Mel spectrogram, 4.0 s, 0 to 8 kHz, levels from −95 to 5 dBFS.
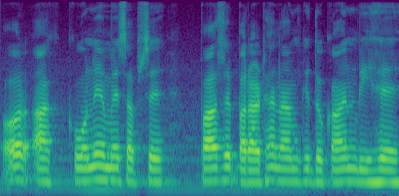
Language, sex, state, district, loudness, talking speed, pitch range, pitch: Hindi, male, Madhya Pradesh, Bhopal, -18 LUFS, 195 wpm, 145-155 Hz, 150 Hz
